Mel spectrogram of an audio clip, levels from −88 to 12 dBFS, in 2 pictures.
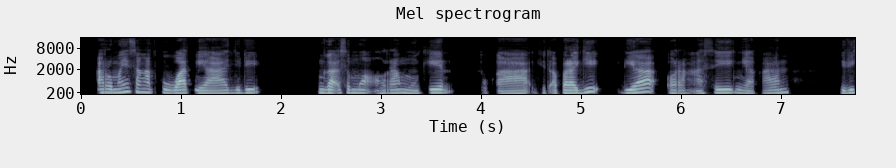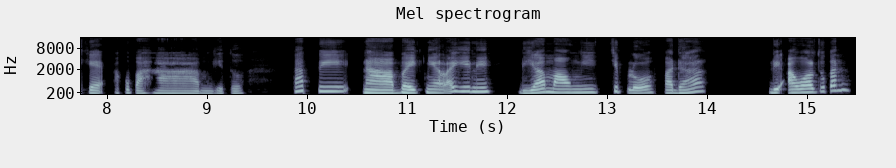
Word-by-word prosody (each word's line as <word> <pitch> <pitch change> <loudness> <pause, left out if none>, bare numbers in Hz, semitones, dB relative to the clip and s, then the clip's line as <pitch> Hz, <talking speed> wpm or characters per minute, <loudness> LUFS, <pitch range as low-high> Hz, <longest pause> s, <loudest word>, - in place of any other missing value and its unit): aromanya 210 +3 0
sangat 215 -3 -3
kuat 185 -1 +1
ya 165 -1 -1
jadi, 195 +3 -3 0.6
nggak 195 -1 +1
semua 190 -4 -5
orang 185 +3 -3
mungkin 190 +7 -2 0.3
suka 155 +1 -4
git 165 - -15
apalagi 170 +7 0 0.2
dia 210 +7 +3 0.2
orang 170 -1 -6
asing 195 +4 -2
ya 150 - -4
kan, 185 +6 -6 0.5
jadi 165 +3 -1
kayak 175 -3 -1
aku 185 +2 -8
paham 155 -1 -3
gitu, 150 0 -8 0.5
tapi 285 -1 +1 0.2
nah 185 -2 +7
baiknya 200 0 +4
lagi 280 0 +3
nih 260 +1 +3 0.3
dia 180 +5 +4
mau 205 -3 +5
ngicip 215 +5 -3
loh 175 +4 +3
padahal, 185 +10 +1 0.7
di 205 - +6
awal 215 +3 +7
tuh 270 - -4
kan 320 +2 +3
190 Hz, 140 wpm, -23 LUFS, 165-210 Hz, 0.7 s, nah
